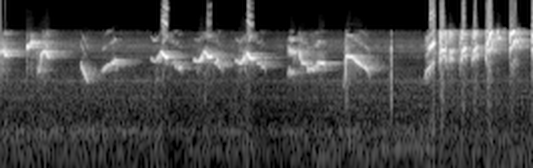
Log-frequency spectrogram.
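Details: Orange-headed thrush in full, intense keserr song, mixing descending whistled slurs and warbled phrases, then a rapid series of high, clipped notes repeated about five times per second.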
